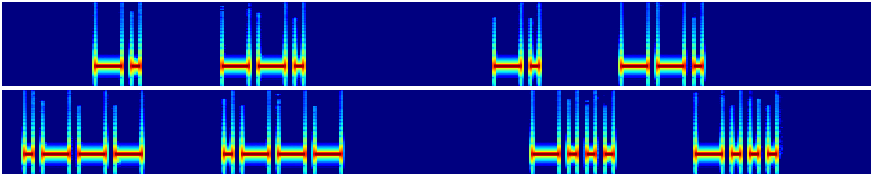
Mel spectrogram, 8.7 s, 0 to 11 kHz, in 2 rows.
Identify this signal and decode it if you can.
Morse code, heard as a keyed tone, about 27 wpm, spaced as for 15 wpm, 800 Hz. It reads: NG NG JJ BB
